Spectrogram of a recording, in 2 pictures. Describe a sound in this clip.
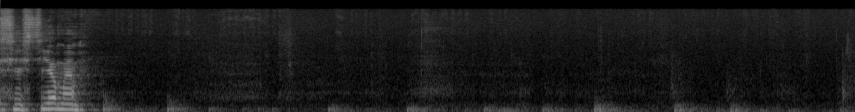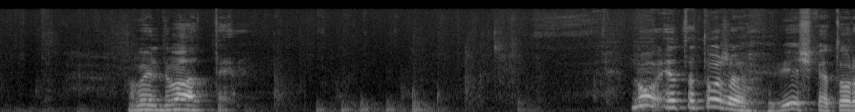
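An elderly man speaks slowly in a lecturing tone, with pauses.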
